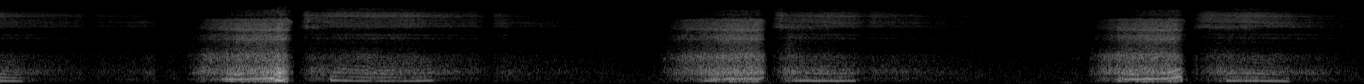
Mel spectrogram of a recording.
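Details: Sleeping dog: three rasping, fluttering snores with soft whistling out-breaths, about 13 a minute; ordinary snoring.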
